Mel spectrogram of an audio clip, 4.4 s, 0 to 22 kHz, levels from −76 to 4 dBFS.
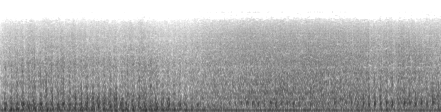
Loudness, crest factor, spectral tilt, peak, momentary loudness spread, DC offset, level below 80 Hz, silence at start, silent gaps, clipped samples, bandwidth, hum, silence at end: -20 LUFS; 12 dB; -5.5 dB/octave; -6 dBFS; 3 LU; under 0.1%; -26 dBFS; 0 s; none; under 0.1%; 11.5 kHz; none; 0 s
